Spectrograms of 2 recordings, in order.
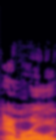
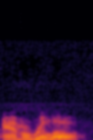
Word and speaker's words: Amarillo: change your world well in Spanish the Double L is pronounced as a wife out right Mario and if you're going to call it Amarillo I expect that you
